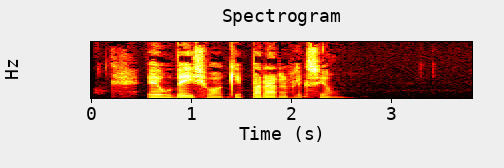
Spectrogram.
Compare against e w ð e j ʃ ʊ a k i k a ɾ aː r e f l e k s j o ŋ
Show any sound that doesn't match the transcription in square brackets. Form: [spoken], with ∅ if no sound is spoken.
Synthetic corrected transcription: e w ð e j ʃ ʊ a k i [p] a ɾ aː r e f l e k s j o ŋ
